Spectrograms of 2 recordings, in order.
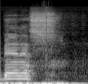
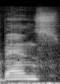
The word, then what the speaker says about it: Benes: Gail Simone, Ed Benes, or Benz. I've heard it pronounced two different ways. I say Benes.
